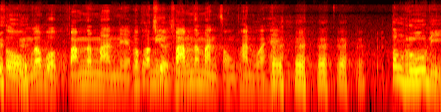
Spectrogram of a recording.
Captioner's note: laughs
